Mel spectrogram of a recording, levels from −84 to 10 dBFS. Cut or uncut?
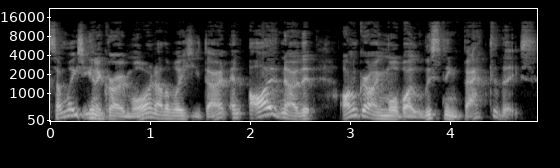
uncut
